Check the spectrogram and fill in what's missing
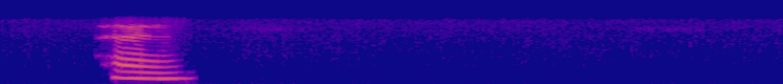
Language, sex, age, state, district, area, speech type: Santali, female, 18-30, West Bengal, Bankura, rural, conversation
